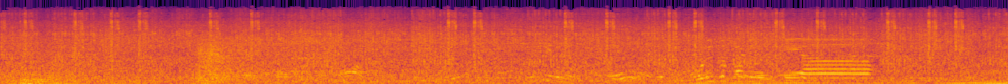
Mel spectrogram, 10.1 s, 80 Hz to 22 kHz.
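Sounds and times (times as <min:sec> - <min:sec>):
camera shutter clicks: 0:00.0 - 0:02.8, 0:04.4 - 0:05.0, 0:06.0 - 0:10.0
outdoor crowd hubbub: 0:00.0 - 0:10.0.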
